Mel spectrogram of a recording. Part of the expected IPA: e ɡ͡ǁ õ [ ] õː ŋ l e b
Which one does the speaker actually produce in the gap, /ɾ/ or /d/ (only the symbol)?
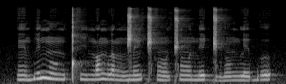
ɾ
